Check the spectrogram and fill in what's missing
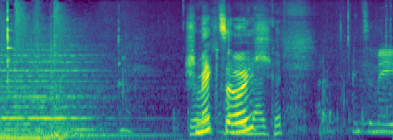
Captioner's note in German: englisch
